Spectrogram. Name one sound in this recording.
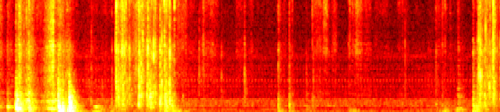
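Paper sheets rustle softly as they are handled.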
